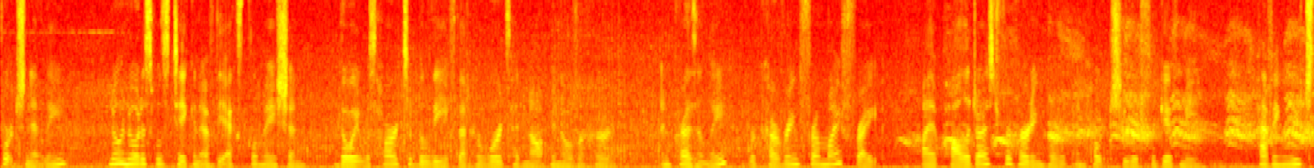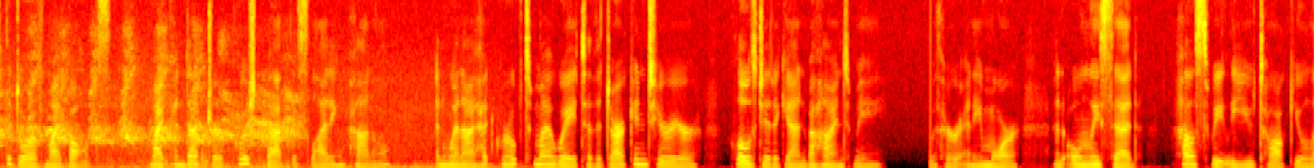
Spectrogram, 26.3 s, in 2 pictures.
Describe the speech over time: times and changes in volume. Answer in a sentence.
The talking can be heard from 0.0 to 26.2 s, at a steady volume.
